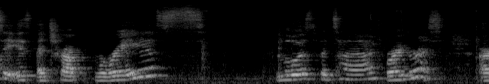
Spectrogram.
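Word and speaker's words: Attrape-Rêves: Okay, the name, how you pronounce it is Attrape-Reves Louis Vuitton fragrance.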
